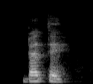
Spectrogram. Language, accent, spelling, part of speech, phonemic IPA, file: French, Canada, battaient, verb, /ba.tɛ/, LL-Q150 (fra)-battaient.wav
- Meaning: third-person plural imperfect indicative of battre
